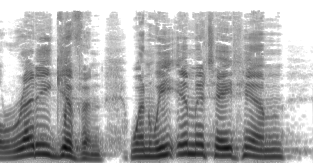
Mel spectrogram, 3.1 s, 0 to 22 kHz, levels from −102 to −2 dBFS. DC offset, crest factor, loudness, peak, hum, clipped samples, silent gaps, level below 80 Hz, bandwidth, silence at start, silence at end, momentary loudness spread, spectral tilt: under 0.1%; 16 dB; -19 LUFS; -2 dBFS; none; under 0.1%; none; -70 dBFS; 16.5 kHz; 0 s; 0.3 s; 11 LU; -6.5 dB/octave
